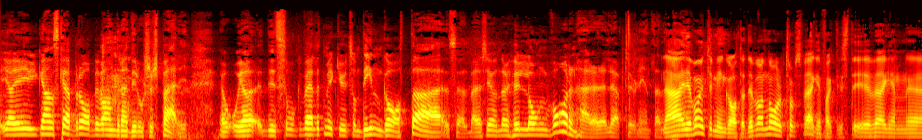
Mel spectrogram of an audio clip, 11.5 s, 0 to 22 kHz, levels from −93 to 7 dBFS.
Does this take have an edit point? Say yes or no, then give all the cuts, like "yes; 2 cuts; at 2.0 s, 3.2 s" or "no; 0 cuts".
no; 0 cuts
